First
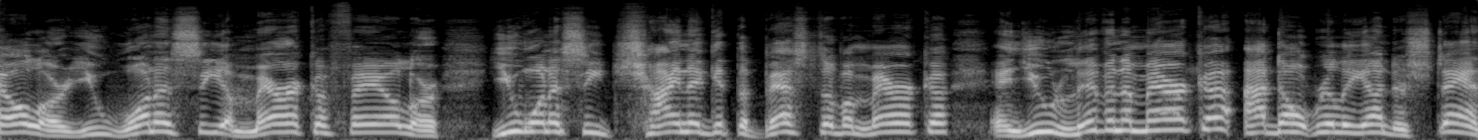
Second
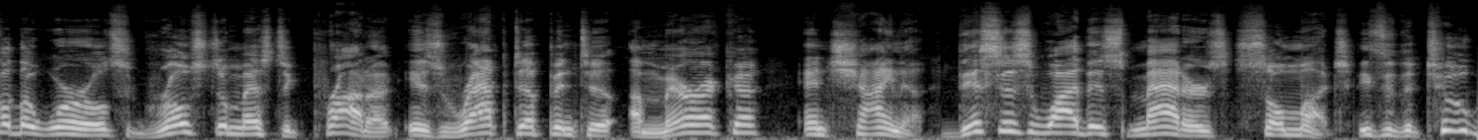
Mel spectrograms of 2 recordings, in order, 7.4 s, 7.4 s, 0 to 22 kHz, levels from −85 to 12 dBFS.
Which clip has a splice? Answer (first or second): second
